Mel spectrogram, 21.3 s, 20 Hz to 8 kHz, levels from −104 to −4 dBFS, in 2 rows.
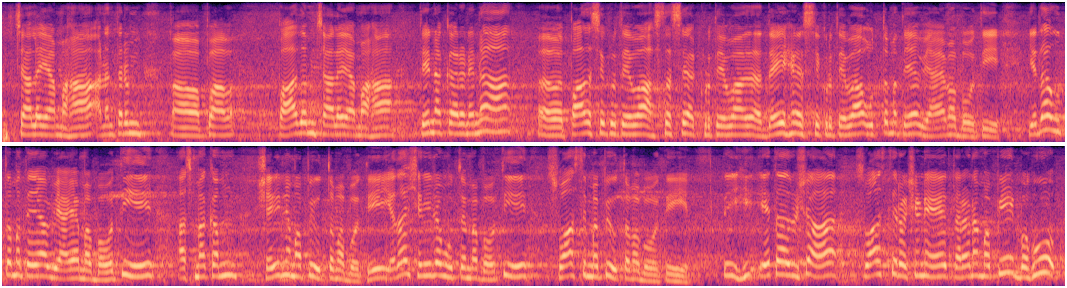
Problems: constant background noise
